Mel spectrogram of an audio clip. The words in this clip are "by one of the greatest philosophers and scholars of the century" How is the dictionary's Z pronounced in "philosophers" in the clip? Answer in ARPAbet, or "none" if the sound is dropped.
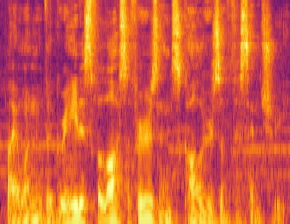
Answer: Z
